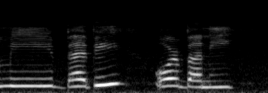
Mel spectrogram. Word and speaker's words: Bebby: You can call me Bebby or Bunny. And Bebby is pronounced, it rhymes with Debbie, but it has a B on the front of it.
